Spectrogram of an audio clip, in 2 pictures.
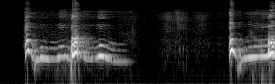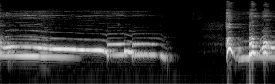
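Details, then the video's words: Male Border Collie howling along when its owner howls with him: sustained, wavering tonal howls, one long drawn-out note sliding slowly downward, separated by short gaps of silence, with a brief burst of rising yelps at the end. "Border Collie singing / howling"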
